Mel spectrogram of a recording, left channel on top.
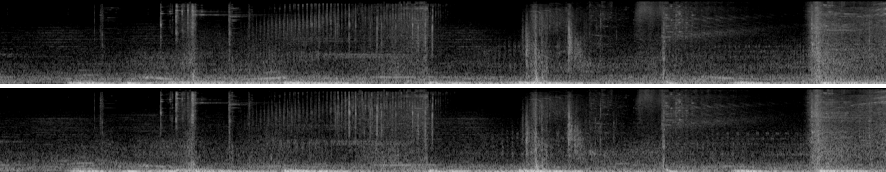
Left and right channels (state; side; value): normal; both; correlation 0.70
